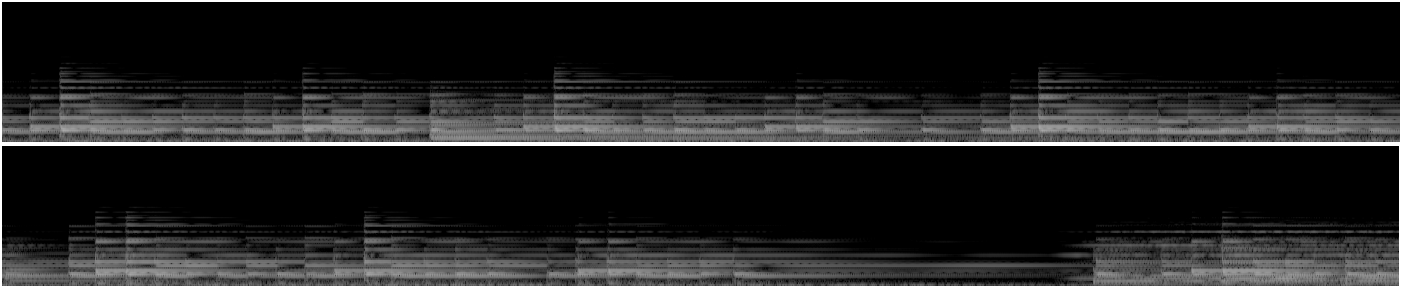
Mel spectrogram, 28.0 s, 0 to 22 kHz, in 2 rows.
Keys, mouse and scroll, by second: 12.4 scroll down 1, 13.1 scroll up 1, 13.1 scroll down 1, 13.2-13.6 scroll up 1, 14.1 scroll down 1, 14.4 scroll up 1, 14.9-15.3 scroll down 1, 15.4 scroll up 1, 16.3-16.6 scroll up 1, 16.7 scroll down 1, 17.0 scroll up 1, 17.6-18.1 scroll down 1, 18.6-18.9 scroll down 1, 19.1-19.5 scroll up 1, 21.7-22.1 scroll up 1, 22.6 scroll down 1, 22.8-23.3 scroll up 1, 24.3-24.6 scroll down 1, 24.7 scroll up 1, 25.0 scroll down 1, 25.2 scroll up 1, 25.9 scroll down 1, 26.1 scroll up 1, 26.4 scroll down 1, 27.1-27.4 scroll up 2, 27.5-27.9 scroll down 1.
